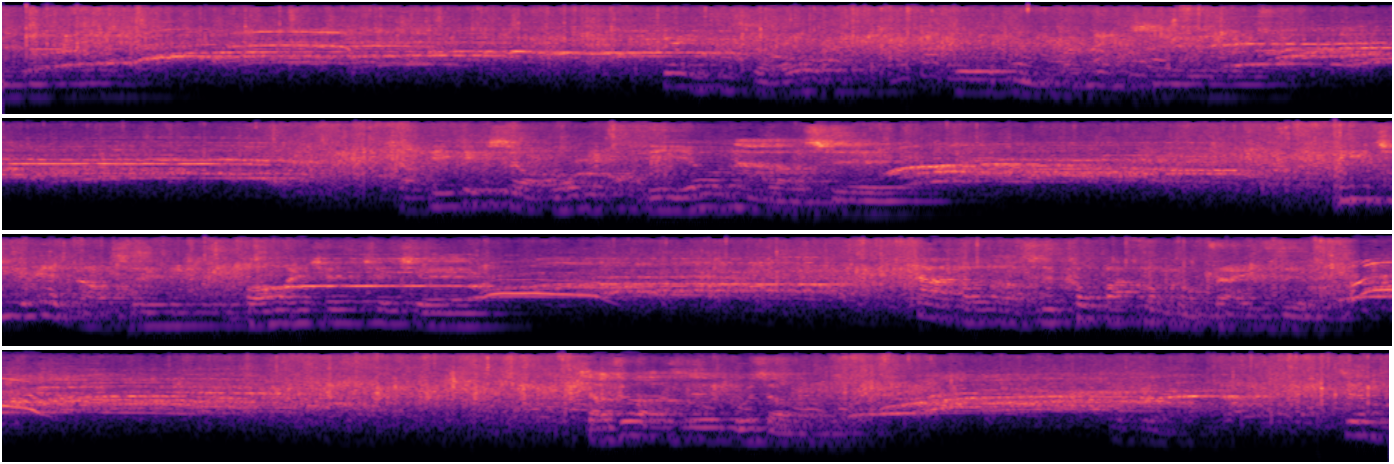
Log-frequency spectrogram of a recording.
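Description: A band plays along with keyboards, guitars and drums.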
